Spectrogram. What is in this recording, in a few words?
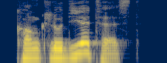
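"konkludiertest", German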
